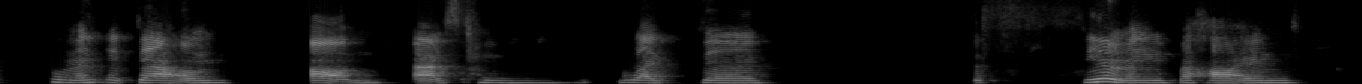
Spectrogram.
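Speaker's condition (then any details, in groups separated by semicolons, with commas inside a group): Moebius syndrome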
